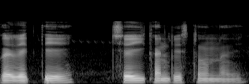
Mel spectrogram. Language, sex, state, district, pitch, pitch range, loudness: Telugu, male, Telangana, Mahabubabad, 90 Hz, 85-95 Hz, -20 LUFS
